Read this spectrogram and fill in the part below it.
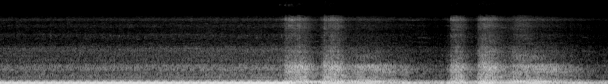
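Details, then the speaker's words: Harley-Davidson M8 Ultra Limited just after new R10 spark plugs and plug wires, warming up: deep, even V-twin idle with a couple of quick throttle blips, firing regular with no misses; normal idle. "now I'm just going to start it make sure it starts you know what I mean make sure I don't have no leak so far so good might not be able to hear me good sounds good"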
